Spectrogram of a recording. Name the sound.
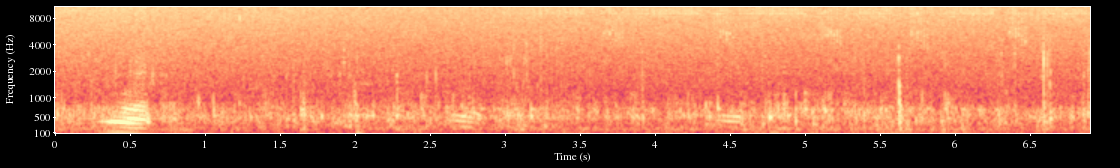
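soil creatures feeding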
